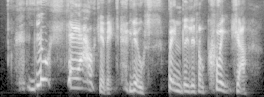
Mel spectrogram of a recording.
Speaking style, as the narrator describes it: snapped Granny

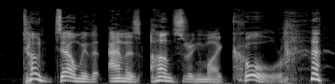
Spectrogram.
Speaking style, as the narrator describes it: laughed David

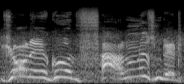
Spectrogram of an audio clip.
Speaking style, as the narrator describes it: yelled the commander

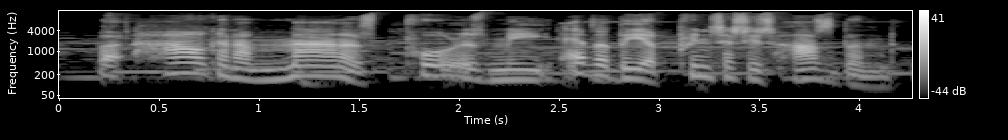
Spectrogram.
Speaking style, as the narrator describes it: He asked sadly

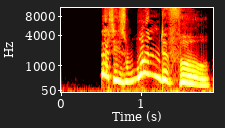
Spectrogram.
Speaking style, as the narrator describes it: Diana cried

